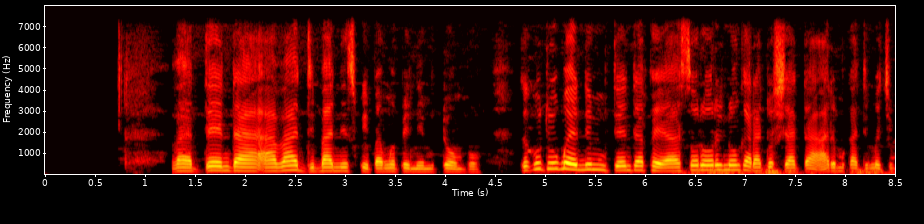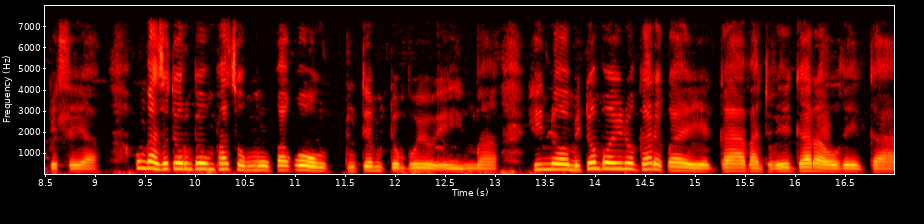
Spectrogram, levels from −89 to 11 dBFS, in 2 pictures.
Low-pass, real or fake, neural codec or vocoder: 7.2 kHz; real; none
